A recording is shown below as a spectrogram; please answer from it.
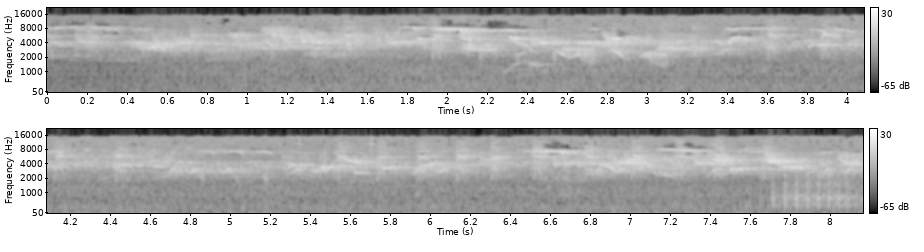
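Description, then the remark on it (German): Common blackbird calls fill the whole recording, with varied chirps and whistled phrases running continuously at moderate volume, against a soft outdoor background hiss and without any talking. “Das ist doch eine Amsel, keine Singdrossel.”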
